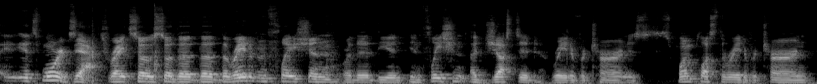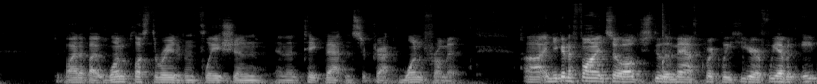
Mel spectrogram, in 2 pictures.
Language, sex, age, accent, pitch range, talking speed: English, male, 30-49, American, 105-130 Hz, 230 wpm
